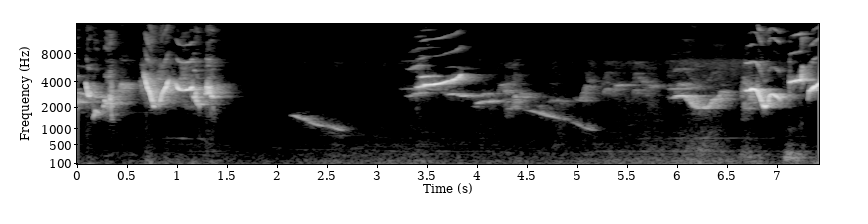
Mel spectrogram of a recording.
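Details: Fighting song of a white-rumped shama meant to provoke other birds: loud warbled bursts, a single descending whistle, drawn-out whistled notes and a final lively burst, with brief silences between.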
